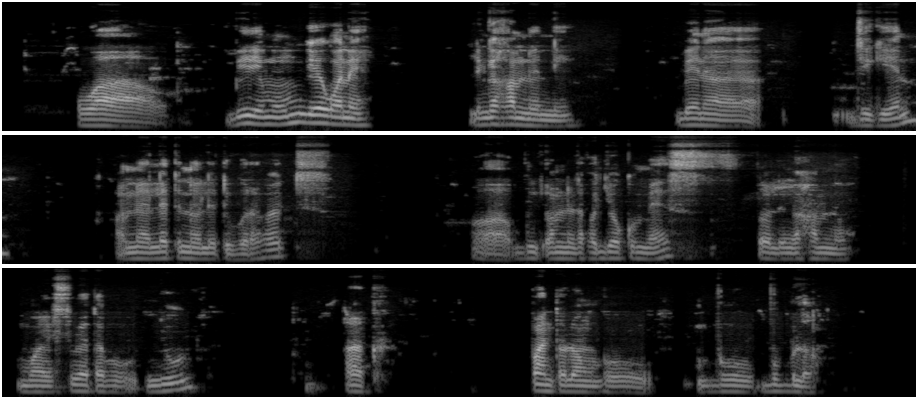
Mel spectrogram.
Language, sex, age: Wolof, male, 25-35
